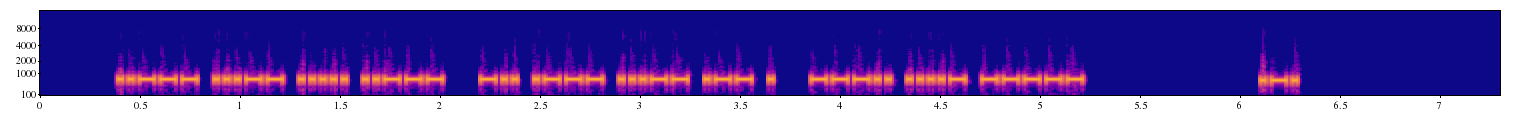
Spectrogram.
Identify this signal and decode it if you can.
Morse code, heard as a keyed tone, about 43 wpm, 700 Hz. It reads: 2352 DJ3WE 840 R
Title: Worked All Europe DX Contest - QTC Exchange - 45wpm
